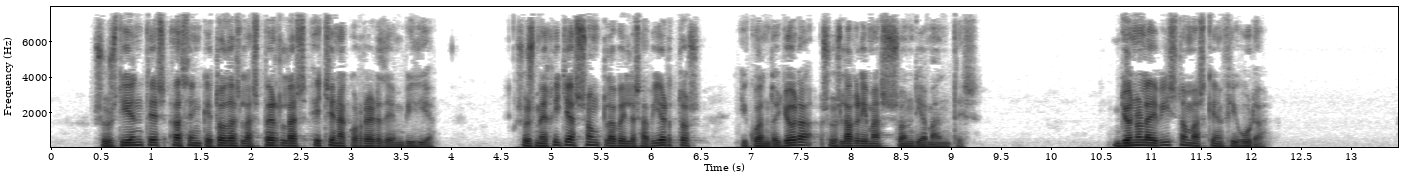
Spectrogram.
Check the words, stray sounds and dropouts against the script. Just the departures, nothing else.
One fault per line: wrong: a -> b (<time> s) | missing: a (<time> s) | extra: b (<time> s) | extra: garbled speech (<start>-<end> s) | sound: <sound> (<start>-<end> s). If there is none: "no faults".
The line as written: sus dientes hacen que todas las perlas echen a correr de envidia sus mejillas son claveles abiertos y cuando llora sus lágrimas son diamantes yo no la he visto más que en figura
no faults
